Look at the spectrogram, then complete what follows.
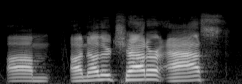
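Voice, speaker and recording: A man's voice: sits high, slow pace, a bit bright. A man streaming live, joking around and reading out viewers' questions in a casual chat. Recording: noisy stream mic with clicks.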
